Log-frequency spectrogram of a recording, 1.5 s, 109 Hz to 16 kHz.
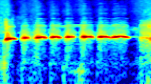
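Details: Orange-breasted bush-shrike giving its "coffee-tea-or-me" call at sunrise on 10 November 2016, in a riverside stretch of big jackalberry trees: about eight clear, even whistled notes repeated quickly at a steady pitch, with a faint murmur at the end.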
